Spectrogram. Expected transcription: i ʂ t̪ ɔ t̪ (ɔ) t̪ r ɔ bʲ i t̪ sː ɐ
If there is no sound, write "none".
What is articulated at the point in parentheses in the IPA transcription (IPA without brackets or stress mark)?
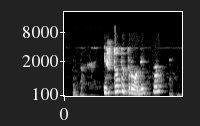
u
